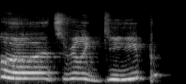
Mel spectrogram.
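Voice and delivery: put-on loud, high fifteen-year-old boy voice. Speaker imitates how fifteen-year-old students talk about a story: fifteen-year-old boy voice. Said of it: "Fifteen-year-old boy's like".

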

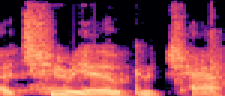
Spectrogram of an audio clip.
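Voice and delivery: put-on British accent. Asked to do it again, the speaker tries once more: fake british accent. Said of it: "do that again".

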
